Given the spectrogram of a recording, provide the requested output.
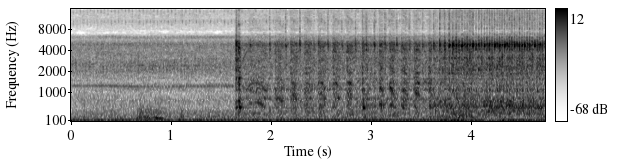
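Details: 2006 Audi A4 abandoned about four years, spare battery fitted: a hum, then slow cranking beats about three a second that catch and settle into an even-running engine.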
